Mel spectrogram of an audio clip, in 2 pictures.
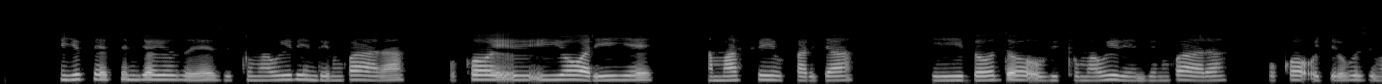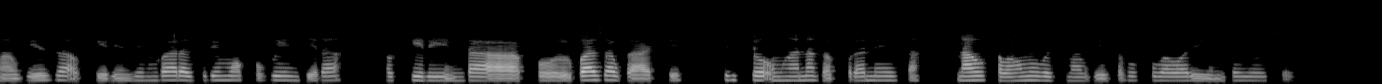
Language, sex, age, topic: Kinyarwanda, female, 25-35, agriculture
